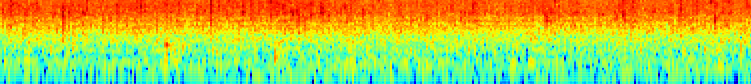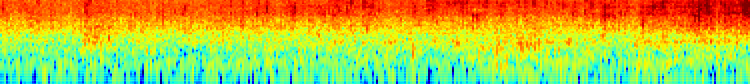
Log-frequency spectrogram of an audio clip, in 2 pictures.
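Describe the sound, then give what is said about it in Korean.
Food stir-fries in a pan with a soft, continuous sizzle, faint and even, with occasional light scraping ticks as the ingredients are moved around. “요거는 계속 잘 볶고 있고 소스를 한 숟갈 정도만 넣어주고”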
